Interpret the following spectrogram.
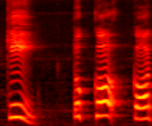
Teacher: क तो हमने बहुत थोड़ा बोला, और जो उसकी ई की मात्रा थी वो हमने बहुत लंबी बोली, की। उसने कहा, तो क, हा, आ, ह थोड़ा बोला, आ, यानी हम जितने भी वर्ण बोलते हैं उनमें स्वरों का ही उच्चारण अधिक होता है, वर्ण बहुत कम होते हैं।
